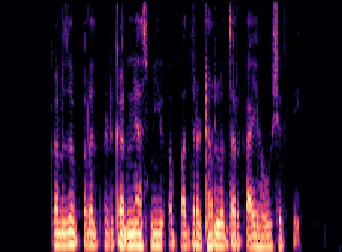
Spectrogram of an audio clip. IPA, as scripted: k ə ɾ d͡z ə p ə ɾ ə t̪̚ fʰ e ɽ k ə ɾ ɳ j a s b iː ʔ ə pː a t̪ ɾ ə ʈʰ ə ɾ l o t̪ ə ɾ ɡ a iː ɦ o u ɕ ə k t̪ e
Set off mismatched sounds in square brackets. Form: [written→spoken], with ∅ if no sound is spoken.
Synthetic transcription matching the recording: k ə ɾ d͡z ə p ə ɾ ə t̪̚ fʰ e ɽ k ə ɾ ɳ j a s [b→m] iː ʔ ə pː a t̪ ɾ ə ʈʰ ə ɾ l o t̪ ə ɾ [ɡ→k] a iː ɦ o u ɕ ə k t̪ e

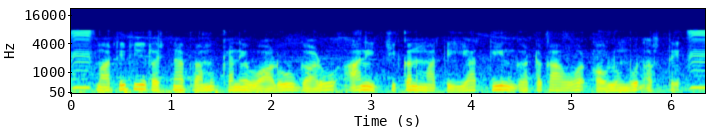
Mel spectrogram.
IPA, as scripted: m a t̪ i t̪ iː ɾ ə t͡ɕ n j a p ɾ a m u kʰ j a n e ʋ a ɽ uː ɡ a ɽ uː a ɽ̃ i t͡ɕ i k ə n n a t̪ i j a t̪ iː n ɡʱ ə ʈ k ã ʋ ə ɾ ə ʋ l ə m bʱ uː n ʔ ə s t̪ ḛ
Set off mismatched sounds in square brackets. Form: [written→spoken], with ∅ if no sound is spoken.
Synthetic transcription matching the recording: m a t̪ i t̪ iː ɾ ə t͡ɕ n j a p ɾ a m u kʰ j a n e ʋ a ɽ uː ɡ a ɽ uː a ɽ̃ i t͡ɕ i k ə n [n→m] a t̪ i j a t̪ iː n ɡʱ ə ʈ k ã ʋ ə ɾ ə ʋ l ə m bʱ uː n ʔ ə s t̪ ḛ

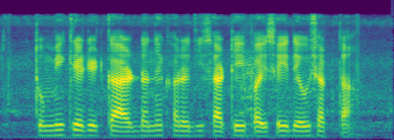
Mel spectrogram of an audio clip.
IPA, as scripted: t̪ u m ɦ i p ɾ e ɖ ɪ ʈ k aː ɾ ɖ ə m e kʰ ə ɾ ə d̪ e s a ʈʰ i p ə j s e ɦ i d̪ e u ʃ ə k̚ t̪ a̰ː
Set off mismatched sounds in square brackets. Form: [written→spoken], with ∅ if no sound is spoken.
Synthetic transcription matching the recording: t̪ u m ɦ i [p→k] ɾ e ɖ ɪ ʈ k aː ɾ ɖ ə [m→n] e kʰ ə ɾ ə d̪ [e→i] s a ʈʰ i p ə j s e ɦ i d̪ e u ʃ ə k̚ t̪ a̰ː

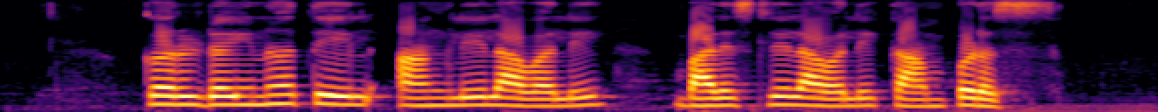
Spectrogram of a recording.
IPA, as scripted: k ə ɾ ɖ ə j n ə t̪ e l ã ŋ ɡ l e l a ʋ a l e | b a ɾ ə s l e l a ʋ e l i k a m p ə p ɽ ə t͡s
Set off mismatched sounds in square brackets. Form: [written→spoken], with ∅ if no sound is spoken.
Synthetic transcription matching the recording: k ə ɾ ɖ ə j n ə t̪ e l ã ŋ ɡ l e l a ʋ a l e | b a [ɾ→l] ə s l e l a ʋ [e→a] l [i→e] k a m p ə [p→∅] ɽ ə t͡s

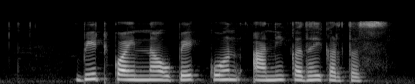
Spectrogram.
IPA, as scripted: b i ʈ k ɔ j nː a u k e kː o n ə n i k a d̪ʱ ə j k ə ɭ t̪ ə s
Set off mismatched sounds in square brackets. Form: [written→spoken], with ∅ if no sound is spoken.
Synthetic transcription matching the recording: b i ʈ k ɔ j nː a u [k→p] e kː o n [ə→a] n i k [a→ə] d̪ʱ ə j k ə [ɭ→ɾ] t̪ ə s

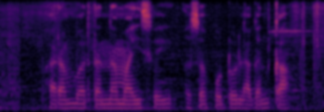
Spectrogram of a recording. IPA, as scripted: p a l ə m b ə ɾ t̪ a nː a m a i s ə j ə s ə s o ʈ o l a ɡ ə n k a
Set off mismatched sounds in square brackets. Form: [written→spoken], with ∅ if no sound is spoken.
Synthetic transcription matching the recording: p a [l→ɾ] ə m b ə ɾ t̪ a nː a m a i s ə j ə s ə [s→f] o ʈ o l a ɡ ə n k a

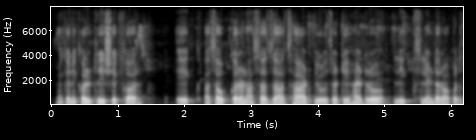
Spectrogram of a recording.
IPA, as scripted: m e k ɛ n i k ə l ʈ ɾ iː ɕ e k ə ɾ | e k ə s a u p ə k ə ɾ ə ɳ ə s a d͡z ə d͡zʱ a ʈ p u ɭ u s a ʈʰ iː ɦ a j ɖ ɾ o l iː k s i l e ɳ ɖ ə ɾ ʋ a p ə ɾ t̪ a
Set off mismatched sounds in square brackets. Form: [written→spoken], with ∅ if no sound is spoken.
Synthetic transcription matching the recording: m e k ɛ n i k ə l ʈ ɾ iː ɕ e k ə ɾ | e k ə s a u p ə k ə ɾ ə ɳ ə s a d͡z [ə→a] d͡zʱ a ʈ p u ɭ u s a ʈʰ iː ɦ a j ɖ ɾ o l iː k s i l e ɳ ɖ ə ɾ ʋ a p ə ɾ t̪ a

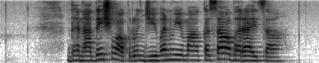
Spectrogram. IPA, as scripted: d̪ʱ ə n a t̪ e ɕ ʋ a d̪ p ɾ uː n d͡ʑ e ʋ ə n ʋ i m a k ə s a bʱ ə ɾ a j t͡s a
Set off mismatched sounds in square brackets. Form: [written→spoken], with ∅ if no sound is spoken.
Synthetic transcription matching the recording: d̪ʱ ə n a [t̪→d̪] e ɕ ʋ a [d̪→∅] p ɾ uː n d͡ʑ [e→i] ʋ ə n ʋ i m a k ə s a bʱ ə ɾ a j t͡s a

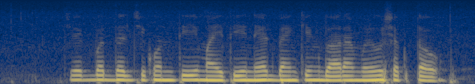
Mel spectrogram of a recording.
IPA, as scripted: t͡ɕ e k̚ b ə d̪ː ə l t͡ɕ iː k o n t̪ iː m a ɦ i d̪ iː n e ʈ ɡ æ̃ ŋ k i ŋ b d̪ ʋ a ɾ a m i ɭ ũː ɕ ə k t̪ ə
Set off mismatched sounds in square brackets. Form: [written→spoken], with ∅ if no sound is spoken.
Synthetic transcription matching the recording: t͡ɕ e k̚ b ə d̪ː ə l t͡ɕ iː k o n t̪ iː m a ɦ i [d̪→t̪] iː n e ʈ [ɡ→b] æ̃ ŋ k i ŋ [b→ɡ] d̪ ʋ a ɾ a m i ɭ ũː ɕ ə k t̪ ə

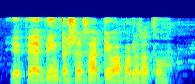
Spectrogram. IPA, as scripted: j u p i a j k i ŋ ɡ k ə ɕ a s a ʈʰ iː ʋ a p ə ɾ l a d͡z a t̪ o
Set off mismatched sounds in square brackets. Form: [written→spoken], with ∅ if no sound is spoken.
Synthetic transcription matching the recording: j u p i a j [k→p] i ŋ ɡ k ə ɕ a s a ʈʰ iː ʋ a p ə ɾ l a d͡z a t̪ o

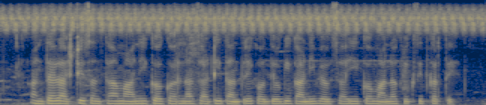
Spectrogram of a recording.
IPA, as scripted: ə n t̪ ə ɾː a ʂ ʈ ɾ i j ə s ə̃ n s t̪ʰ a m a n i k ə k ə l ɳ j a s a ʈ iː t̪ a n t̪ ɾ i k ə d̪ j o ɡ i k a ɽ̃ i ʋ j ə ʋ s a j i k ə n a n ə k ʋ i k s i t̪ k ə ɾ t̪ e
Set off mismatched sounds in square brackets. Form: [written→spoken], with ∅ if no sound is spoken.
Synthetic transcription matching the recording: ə n t̪ ə ɾː a ʂ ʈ ɾ i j ə s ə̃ n s t̪ʰ a m a n i k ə k ə [l→ɾ] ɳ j a s a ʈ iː t̪ a n t̪ ɾ i k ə d̪ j o ɡ i k a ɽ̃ i ʋ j ə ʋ s a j i k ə [n→m] a n ə k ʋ i k s i t̪ k ə ɾ t̪ e

